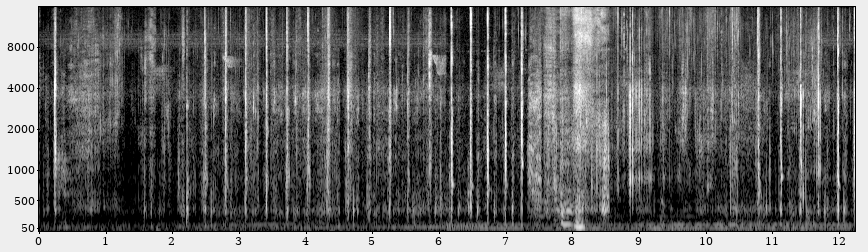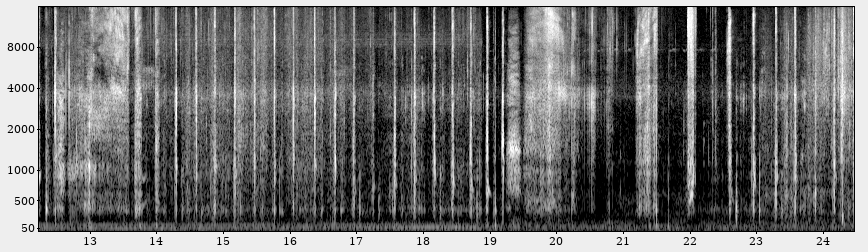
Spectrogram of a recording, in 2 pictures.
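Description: Close-up eating sounds: wet chewing and lip-smacking as a whole cooked chicken is bitten and torn apart by hand, with many quick clicks and an occasional crunch.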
